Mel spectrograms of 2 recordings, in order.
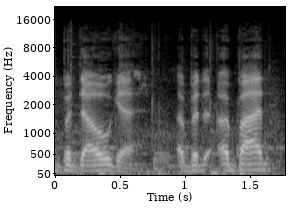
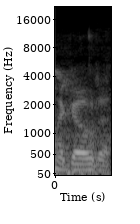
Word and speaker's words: pagoda: What did I call it yesterday? Bodega. Pagoda. Shame. Yeah, anyway, so there'll be a nice padoga going over this as well. Pagoda. Am I still saying it wrong? Yeah. What am I? Padoga. I'm from the Dublin though. Pagoda. What's it called? Pagoda.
